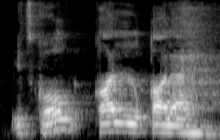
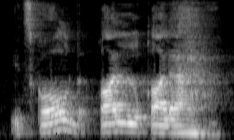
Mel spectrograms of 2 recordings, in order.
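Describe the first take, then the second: No difference in how they are said.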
